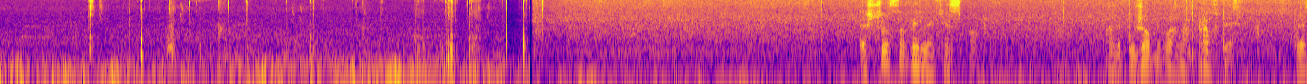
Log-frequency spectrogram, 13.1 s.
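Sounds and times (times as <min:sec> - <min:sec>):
sharp clicks and crackles: 0:00.8 - 0:05.5, 0:10.6 - 0:12.7
light rain on wet paving: 0:00.9 - 0:13.0.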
